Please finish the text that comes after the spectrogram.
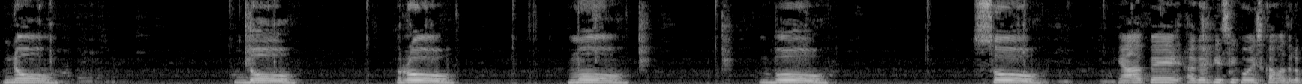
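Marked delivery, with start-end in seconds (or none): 0.0-10.0 नो, दो, रो, मो, बो, सो each held with long "oh"; syllable drill. Shown as a demonstration. Teacher joins consonants with ओ, drawn-out नो to सो. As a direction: chant out नो, दो, रो, मो, बो, सो separately, long pauses between. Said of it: "ओ के साथ मिलेगा तो".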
